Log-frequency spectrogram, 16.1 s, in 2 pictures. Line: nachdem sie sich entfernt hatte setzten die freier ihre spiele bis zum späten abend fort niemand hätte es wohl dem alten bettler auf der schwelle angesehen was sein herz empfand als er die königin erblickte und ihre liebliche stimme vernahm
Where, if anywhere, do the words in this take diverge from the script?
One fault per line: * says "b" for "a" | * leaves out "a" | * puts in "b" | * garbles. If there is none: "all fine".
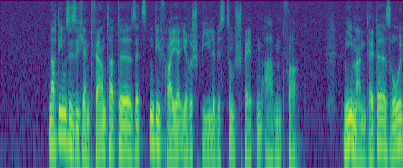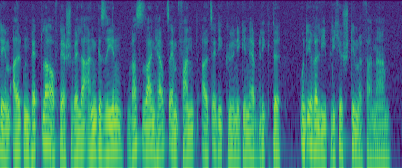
all fine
